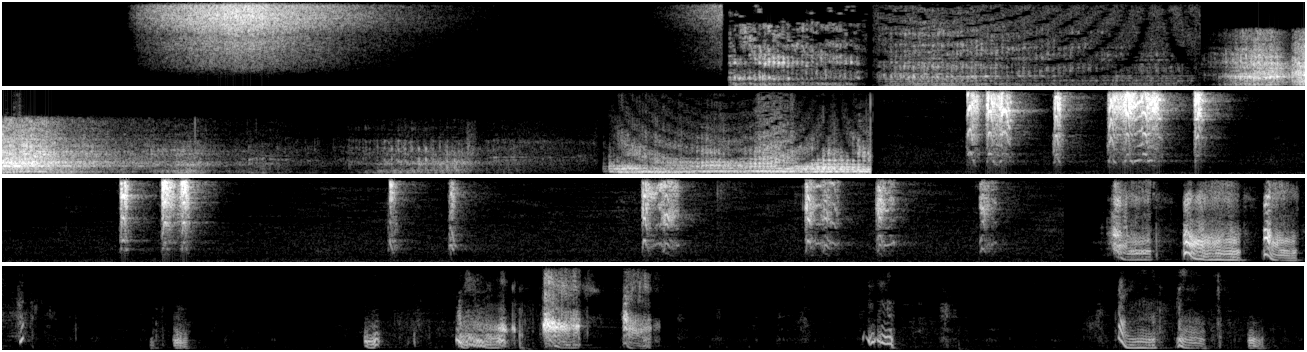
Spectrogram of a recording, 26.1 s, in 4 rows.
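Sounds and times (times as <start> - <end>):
lion roaring and growling: 3.6 - 10.9
hamster squeaking: 11.3 - 12.7, 13.6 - 14.2, 16.1 - 19.7.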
